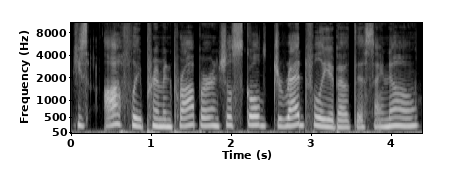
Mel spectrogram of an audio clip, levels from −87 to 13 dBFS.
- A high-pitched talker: Yes, high, 235 Hz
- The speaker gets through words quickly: No, average, 175 wpm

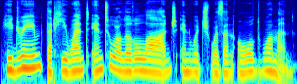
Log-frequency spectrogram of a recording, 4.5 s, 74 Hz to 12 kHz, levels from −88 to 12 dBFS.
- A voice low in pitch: No, medium, 165 Hz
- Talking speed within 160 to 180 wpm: No, average, 200 wpm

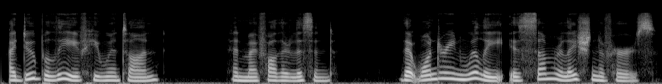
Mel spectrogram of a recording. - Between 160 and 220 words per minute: Yes, average, 165 wpm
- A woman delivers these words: Yes, female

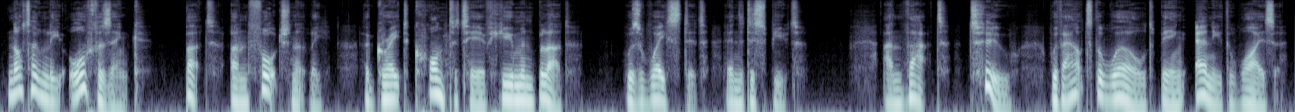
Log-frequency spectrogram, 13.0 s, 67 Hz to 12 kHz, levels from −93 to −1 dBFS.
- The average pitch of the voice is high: No, low, 110 Hz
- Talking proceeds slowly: Yes, slow, 125 wpm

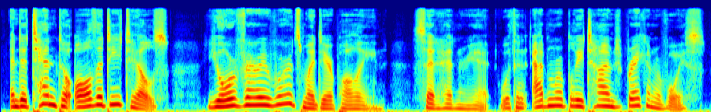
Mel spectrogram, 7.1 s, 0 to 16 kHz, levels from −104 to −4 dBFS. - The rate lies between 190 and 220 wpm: No, average, 175 wpm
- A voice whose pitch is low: No, medium, 185 Hz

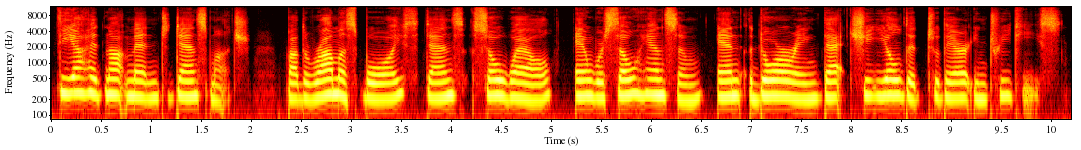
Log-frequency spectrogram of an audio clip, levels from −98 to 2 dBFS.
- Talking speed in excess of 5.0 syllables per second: No, 4.1 syllables/s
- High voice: Yes, high, 225 Hz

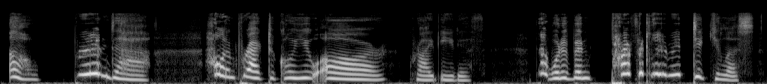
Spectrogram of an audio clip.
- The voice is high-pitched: Yes, very high, 300 Hz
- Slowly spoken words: Yes, slow, 110 wpm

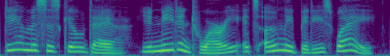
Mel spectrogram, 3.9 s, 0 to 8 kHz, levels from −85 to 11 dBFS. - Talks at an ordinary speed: Yes, average, 155 wpm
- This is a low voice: No, high, 235 Hz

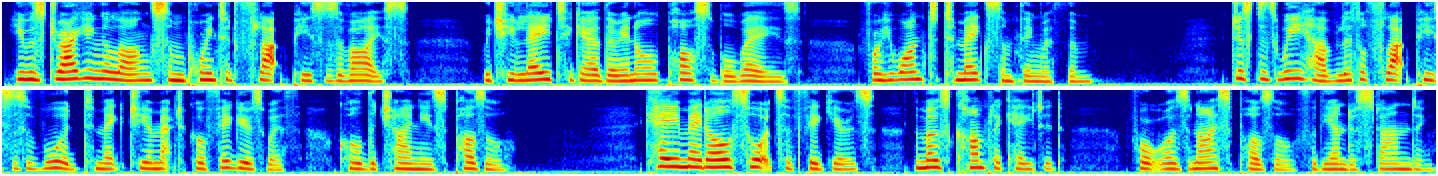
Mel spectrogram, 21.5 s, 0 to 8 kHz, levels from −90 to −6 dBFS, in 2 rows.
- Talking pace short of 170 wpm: No, average, 175 wpm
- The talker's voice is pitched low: No, high, 210 Hz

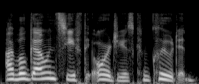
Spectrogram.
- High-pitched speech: Yes, high, 215 Hz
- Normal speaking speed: No, fast, 300 wpm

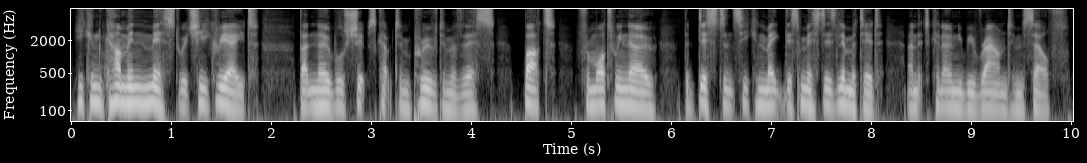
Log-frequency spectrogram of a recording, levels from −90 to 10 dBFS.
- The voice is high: No, low, 115 Hz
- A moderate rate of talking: No, fast, 215 wpm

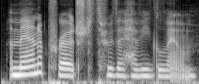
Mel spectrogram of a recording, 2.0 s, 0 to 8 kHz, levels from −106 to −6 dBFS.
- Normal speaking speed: No, fast, 210 wpm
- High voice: Yes, high, 210 Hz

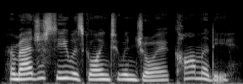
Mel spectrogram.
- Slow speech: No, average, 195 wpm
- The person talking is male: No, female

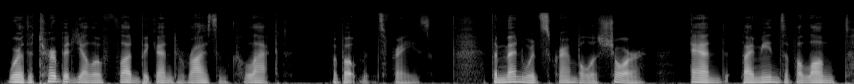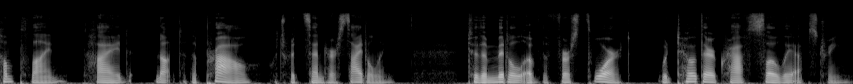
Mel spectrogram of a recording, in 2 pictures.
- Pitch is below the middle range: Yes, very low, 95 Hz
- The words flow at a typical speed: Yes, average, 160 wpm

